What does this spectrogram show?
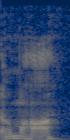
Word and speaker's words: Omaha: live and you know if you live uno maha you get upset if people don't call it omaha so dubois town nearby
